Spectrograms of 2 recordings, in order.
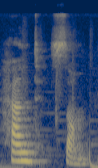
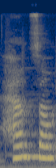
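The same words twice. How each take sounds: First: The D is pronounced in the word. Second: The D is silent in the word. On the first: The speaker calls it wrong. "not handsome. That would be really clumsy" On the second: The speaker calls it right. "Notice I'm saying handsome"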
